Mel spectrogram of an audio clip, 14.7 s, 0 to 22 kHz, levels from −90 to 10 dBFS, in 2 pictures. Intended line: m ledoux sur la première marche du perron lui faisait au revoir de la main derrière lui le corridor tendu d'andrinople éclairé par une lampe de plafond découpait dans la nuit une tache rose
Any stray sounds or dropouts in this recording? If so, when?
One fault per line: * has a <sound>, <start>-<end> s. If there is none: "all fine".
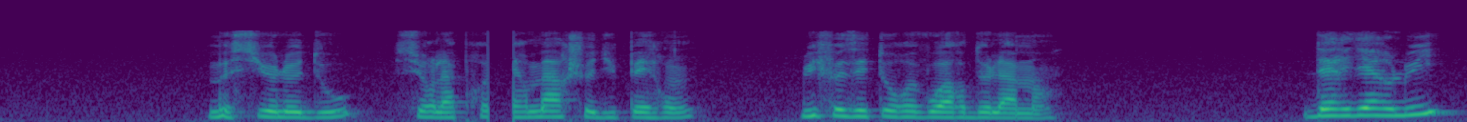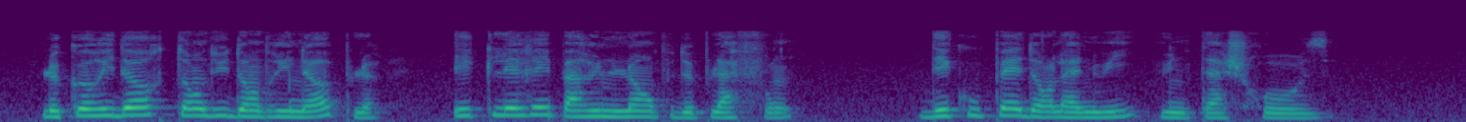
* has a dropout, 2.4-2.6 s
